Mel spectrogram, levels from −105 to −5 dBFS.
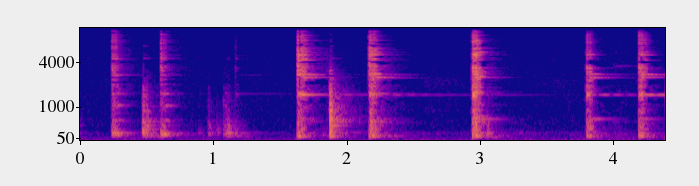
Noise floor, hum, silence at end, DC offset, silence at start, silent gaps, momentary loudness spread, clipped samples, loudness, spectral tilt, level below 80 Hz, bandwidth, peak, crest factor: -80 dBFS; none; 0 s; under 0.1%; 0.25 s; none; 24 LU; under 0.1%; -43 LUFS; -2.5 dB/octave; -82 dBFS; 11.5 kHz; -18 dBFS; 28 dB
